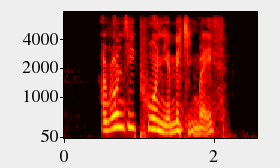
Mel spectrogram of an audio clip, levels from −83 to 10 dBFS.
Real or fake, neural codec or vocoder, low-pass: fake; codec, 44.1 kHz, 7.8 kbps, Pupu-Codec; 7.2 kHz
